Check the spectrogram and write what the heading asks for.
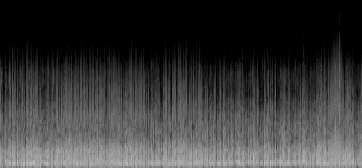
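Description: Steady wind buffeting and road rumble on a Garmin VIRB action camera riding on a moving road bicycle, with scattered small ticks and rattles from the ride.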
